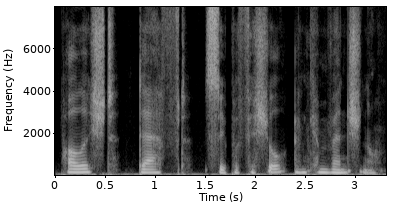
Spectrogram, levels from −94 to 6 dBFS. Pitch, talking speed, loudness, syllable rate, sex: 140 Hz, 90 wpm, -25 LUFS, 4.6 syllables/s, male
